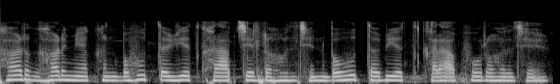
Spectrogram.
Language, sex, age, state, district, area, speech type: Maithili, female, 45-60, Bihar, Muzaffarpur, rural, spontaneous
